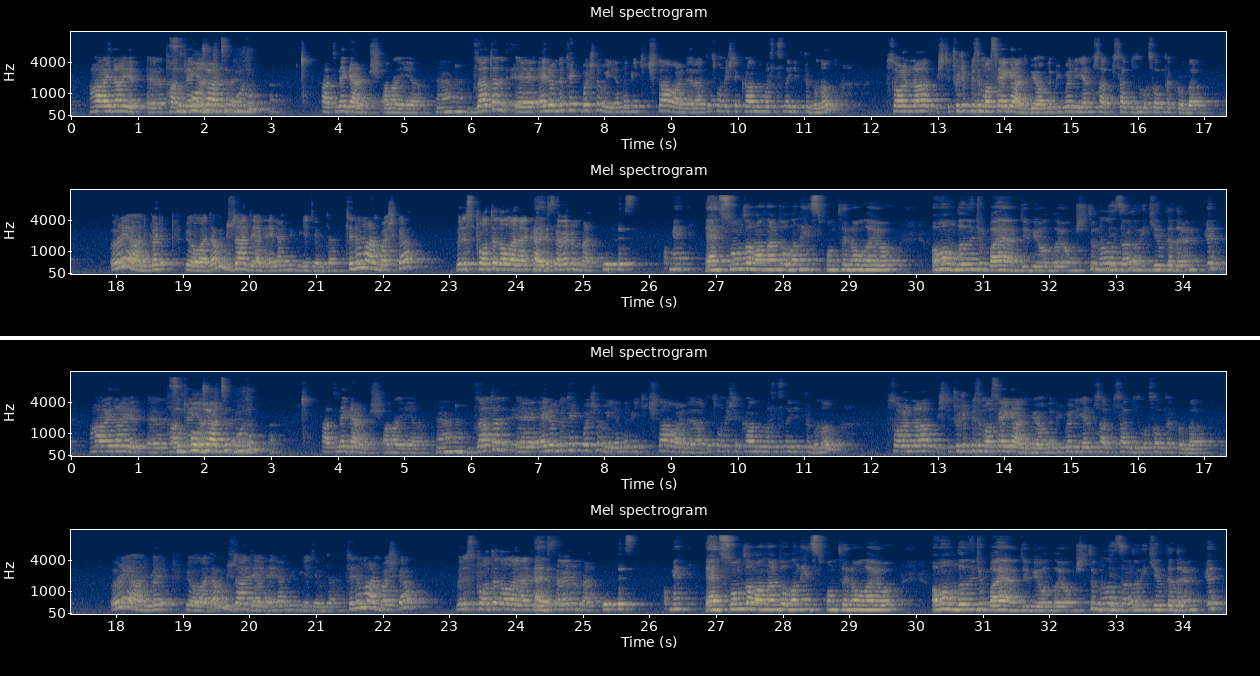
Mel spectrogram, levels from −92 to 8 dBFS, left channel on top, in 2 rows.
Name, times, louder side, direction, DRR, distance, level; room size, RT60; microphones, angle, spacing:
voice 1, 0.3-2.6 3.8-5.3 6.0-11.4 12.2-17.0 17.9-18.8 19.0-22.4 23.1-25.2 32.7-33.3, left 3 dB, 65° left, 4 dB, 0.4 m, -31 dB
voice 2, 1.6-2.7 5.5-6.0 24.3-24.5 25.3-25.6 26.3-26.5 26.8-29.7 30.2-34.5, right 2 dB, 5° left, -5 dB, 0.7 m, -28 dB
3.1 x 2.5 x 3.2 m, 0.74 s
head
